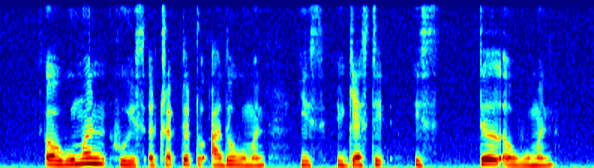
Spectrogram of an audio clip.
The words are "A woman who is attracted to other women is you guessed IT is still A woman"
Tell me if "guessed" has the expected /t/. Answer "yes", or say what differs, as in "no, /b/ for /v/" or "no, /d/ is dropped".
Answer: yes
